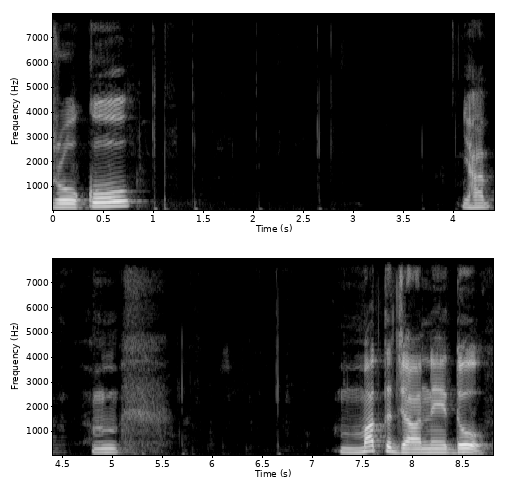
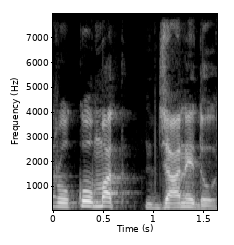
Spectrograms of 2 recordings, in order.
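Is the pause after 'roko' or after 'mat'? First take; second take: after roko; after mat. First: The pause comes right after the first word. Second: The pause comes right after the second word. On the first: Stop the person and do not let them go. "लिखने वाला क्या कह रहा है कि जो जा रहा है उसको रोको, मत जाने दो" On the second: Do not stop the person; let them go. "इसी उपविराम को अगर हम यहाँ पर प्रयोग कर लेते हैं"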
